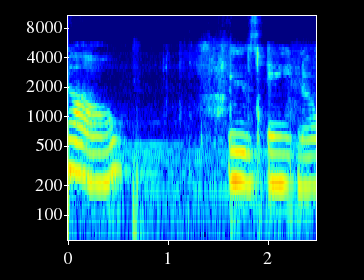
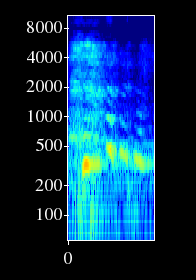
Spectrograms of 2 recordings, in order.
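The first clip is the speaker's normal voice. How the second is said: short laugh; 10 semitones higher than usual. Real, not acted. Laughs at own singing.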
